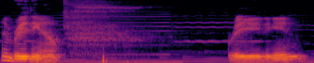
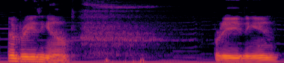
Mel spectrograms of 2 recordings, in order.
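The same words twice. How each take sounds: The two takes are said the same way.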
